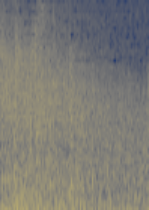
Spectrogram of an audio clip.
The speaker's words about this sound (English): I vanish from where I am. I appear next to my goat and in the space where I was, an explosion of lightning and thunder goes off.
